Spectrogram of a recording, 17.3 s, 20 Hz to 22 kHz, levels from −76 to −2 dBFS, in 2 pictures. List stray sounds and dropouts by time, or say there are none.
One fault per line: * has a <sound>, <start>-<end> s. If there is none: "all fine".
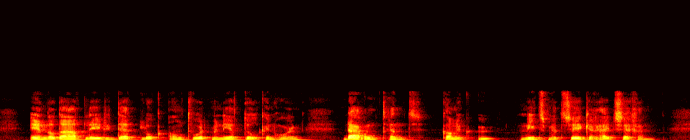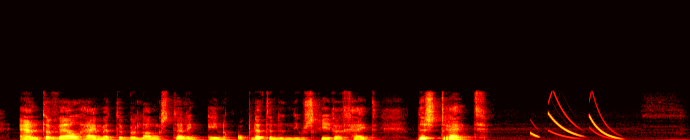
* has a chirp, 15.3-16.5 s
